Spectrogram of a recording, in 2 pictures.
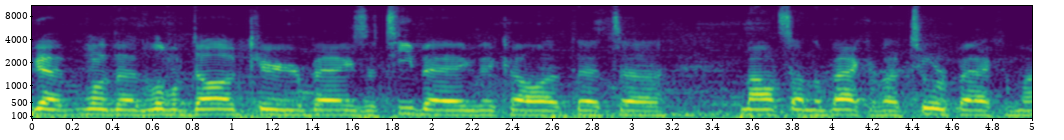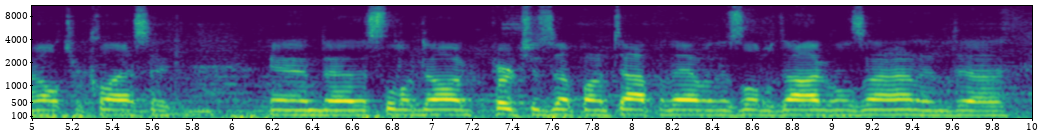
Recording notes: Recorded at the Gypsy Highway Bar and Grill in Davenport, Iowa. Recorded at the Gypsy Highway Bar and Grill in Davenport, Iowa.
